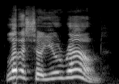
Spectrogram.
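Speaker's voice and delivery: very high, loud eager twins; creepy unison. A narrator's reading. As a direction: chirp it out loudly as creepy twins. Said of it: "Again, in a creepy unison".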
